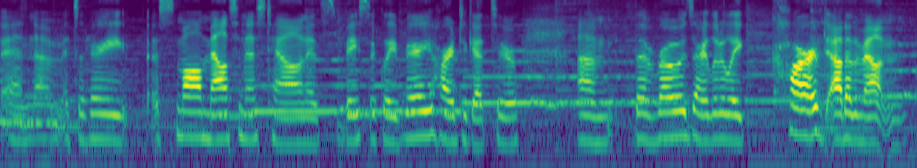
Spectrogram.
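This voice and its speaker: Even-toned, lowish-voiced woman explaining conversationally. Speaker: documentary interviewee. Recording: music playing behind the voice. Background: background music.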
